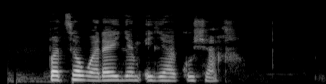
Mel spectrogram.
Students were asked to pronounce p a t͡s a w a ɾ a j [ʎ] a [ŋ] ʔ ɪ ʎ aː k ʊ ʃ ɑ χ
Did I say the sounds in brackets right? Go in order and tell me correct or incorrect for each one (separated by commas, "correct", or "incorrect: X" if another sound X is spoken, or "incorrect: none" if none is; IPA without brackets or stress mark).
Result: correct, incorrect: m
